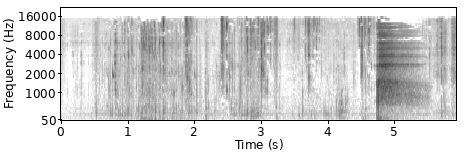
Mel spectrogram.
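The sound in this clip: Crunchy chewing of a Corny peanut and salt snack bar: many crisp bites and grinding crunches, with a sudden loud crunch near the end.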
